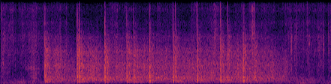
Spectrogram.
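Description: Gunfire from jihadists firing at a military battalion in Mali crackles from a distance, a rapid irregular string of sharp reports over dense, continuous background noise with no clear talk.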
